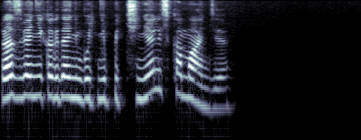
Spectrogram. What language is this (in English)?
Russian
